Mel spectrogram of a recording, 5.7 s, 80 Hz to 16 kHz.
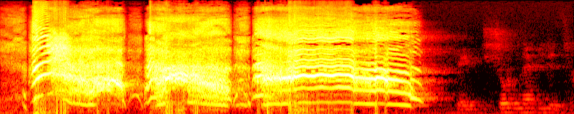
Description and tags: psycho screams 3
Woman screams in a state of pain delusion or psychosis
Sony ECM-99 stereo microphone to SonyMD (MZ-N707)
environmental-sounds-research, female, horror, human, scream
